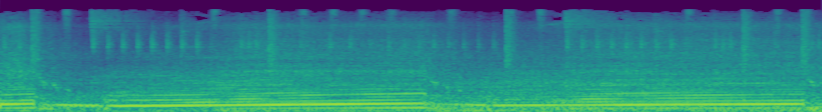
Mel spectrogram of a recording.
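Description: Mitsubishi Lancer Evolution VIII's turbocharged four-cylinder engine heard from inside the cabin as the car accelerates hard through the gears. The engine note climbs steadily in pitch and drops at each upshift, three times, about three seconds apart.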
